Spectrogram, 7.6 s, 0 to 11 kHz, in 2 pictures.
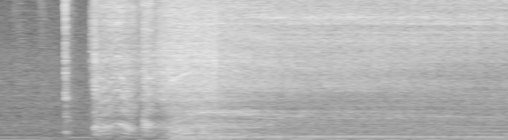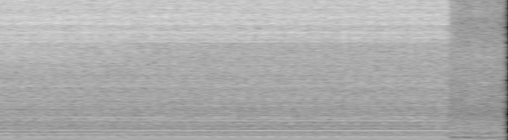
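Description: A white Toyota Land Cruiser 80 Series FZJ80 engine cranks briefly, then catches and settles into a steady, loud idle heard up close.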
